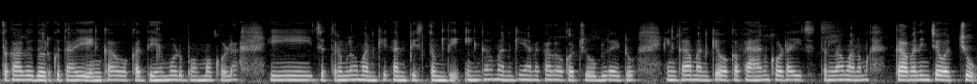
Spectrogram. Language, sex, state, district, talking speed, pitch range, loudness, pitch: Telugu, female, Telangana, Nalgonda, 160 wpm, 200-210 Hz, -17 LUFS, 205 Hz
